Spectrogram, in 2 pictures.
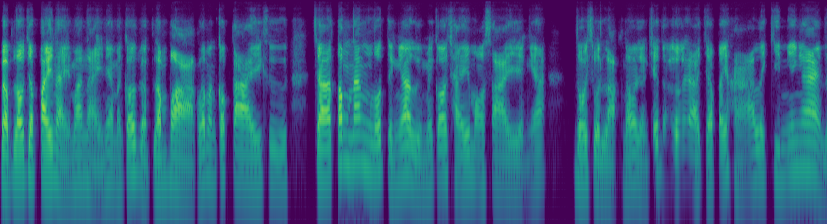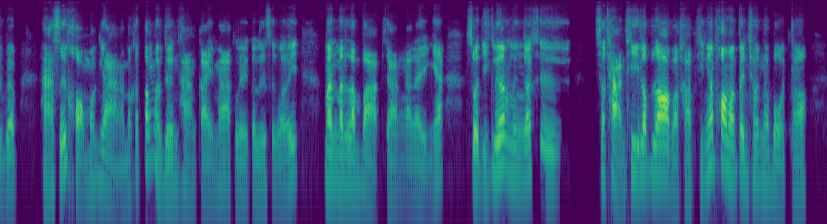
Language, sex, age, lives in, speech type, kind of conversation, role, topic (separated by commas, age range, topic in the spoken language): Thai, male, 35-39, Thailand, conversation, advice, user, ควรตัดสินใจย้ายไปอยู่เมืองใหม่เพื่อโอกาสหรือเพื่ออยู่ใกล้ครอบครัวดี?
